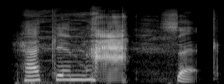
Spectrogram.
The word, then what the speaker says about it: Hackensack: Hackensack. Yes, Hackensack. And it's spelled how it sounds.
